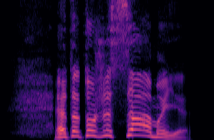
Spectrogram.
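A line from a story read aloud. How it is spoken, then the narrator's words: Shout. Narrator (Russian): крикнул Юрка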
